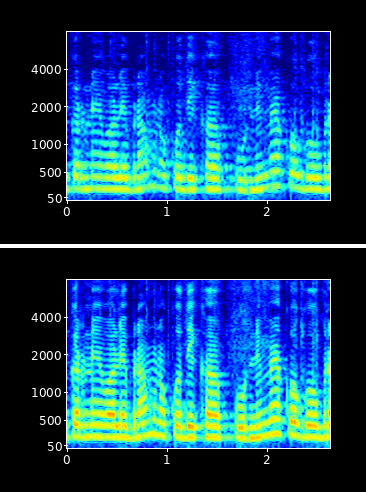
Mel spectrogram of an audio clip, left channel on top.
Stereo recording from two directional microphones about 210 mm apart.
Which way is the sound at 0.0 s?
45° right (ahead or behind).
